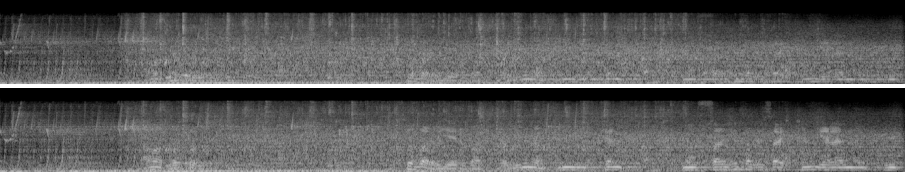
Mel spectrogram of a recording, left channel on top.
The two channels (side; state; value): both; normal; correlation 0.76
